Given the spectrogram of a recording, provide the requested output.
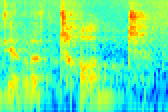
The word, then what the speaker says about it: Dilettante: But do you have anything else to add on Dilettante? Is that how you pronounce it? Dilettante?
